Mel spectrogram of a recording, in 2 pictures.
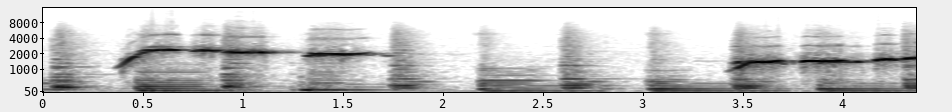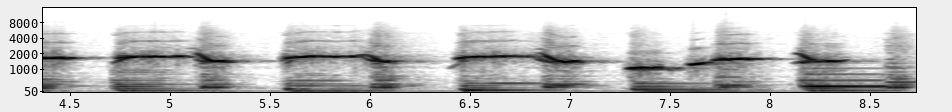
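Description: Instrumental break of a 1950s swing-pop record: a whistled melody, one clear high line that slides up into its notes, over a steady bouncing beat of bass notes and short chords.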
